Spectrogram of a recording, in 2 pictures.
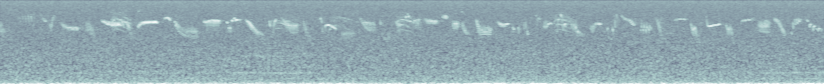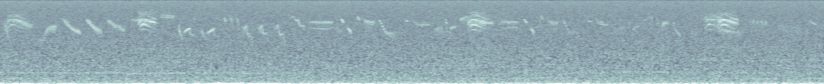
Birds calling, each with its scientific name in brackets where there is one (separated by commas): Eurasian Skylark (Alauda arvensis), Hawaii Amakihi (Chlorodrepanis virens)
